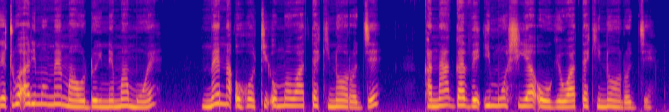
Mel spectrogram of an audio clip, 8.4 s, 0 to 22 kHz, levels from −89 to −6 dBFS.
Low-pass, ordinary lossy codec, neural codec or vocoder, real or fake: none; none; none; real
